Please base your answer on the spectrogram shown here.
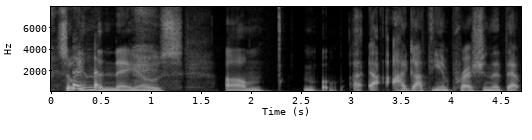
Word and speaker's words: naos: I think, am I pronouncing this term correctly? The naos. Naos.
